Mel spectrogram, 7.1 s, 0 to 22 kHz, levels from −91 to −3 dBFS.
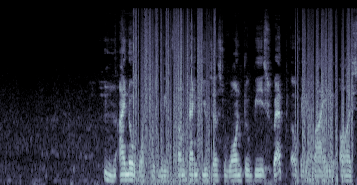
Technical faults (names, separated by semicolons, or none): loose connector crackle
